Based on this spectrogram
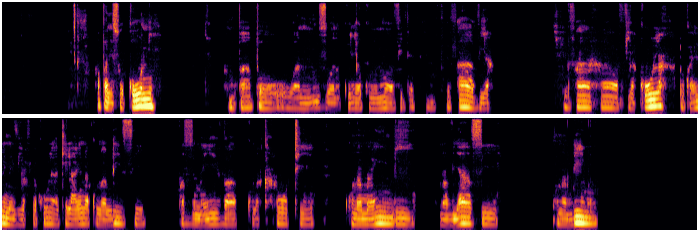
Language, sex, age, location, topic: Swahili, male, 25-35, Nakuru, finance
